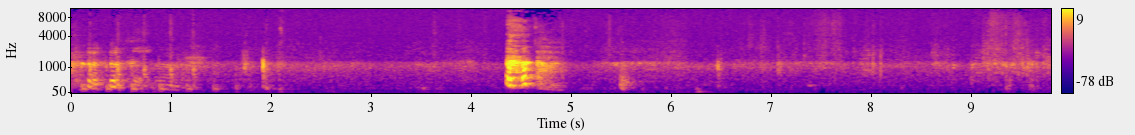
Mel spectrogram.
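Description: A single loud cough bursts out midway, followed by a brief rasp of throat clearing, set against faint scattered murmurs and small background noises.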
